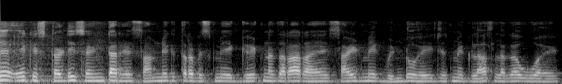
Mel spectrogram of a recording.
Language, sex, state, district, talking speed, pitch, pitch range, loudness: Hindi, male, Uttarakhand, Uttarkashi, 265 wpm, 155 Hz, 145-165 Hz, -19 LUFS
